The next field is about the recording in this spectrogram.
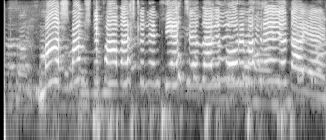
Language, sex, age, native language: Icelandic, female, 11, Icelandic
